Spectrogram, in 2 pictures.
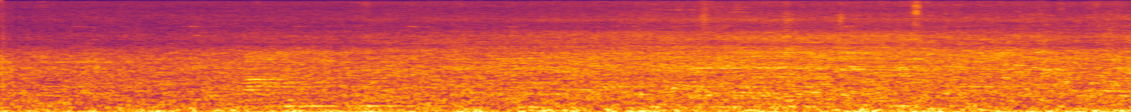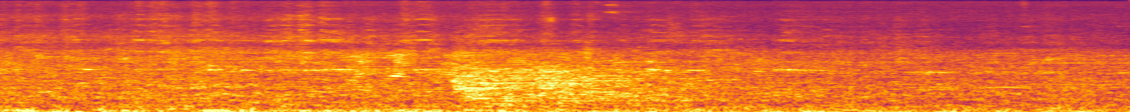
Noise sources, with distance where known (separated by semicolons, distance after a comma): non-machinery impact; person or small group talking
